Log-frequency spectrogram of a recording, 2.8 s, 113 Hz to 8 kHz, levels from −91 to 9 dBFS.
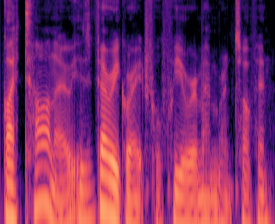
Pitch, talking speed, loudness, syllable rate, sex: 105 Hz, 195 wpm, -18 LUFS, 6.4 syllables/s, male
